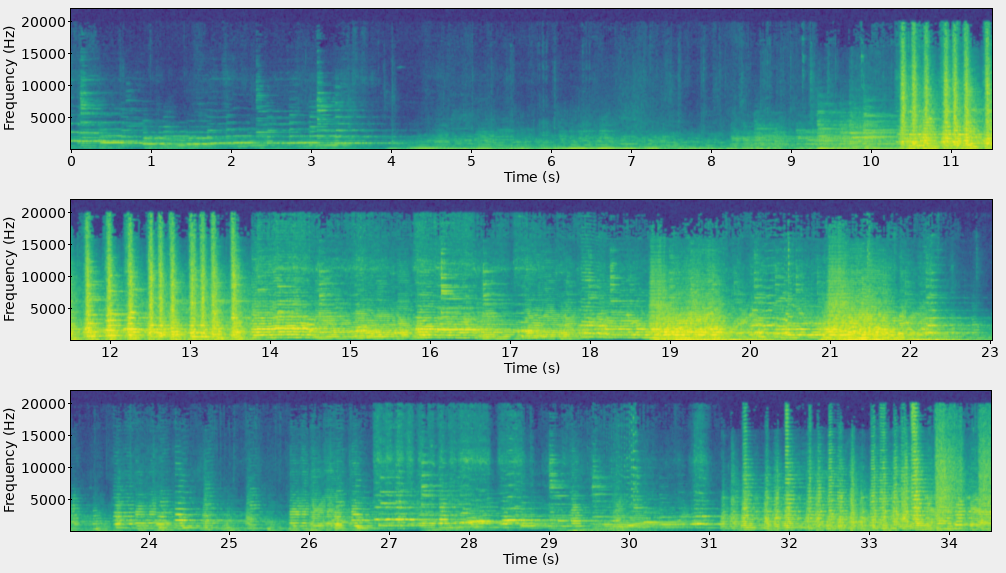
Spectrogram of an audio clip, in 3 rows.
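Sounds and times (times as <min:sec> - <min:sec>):
symphonic band playing: 0:08.7 - 0:34.5.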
